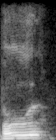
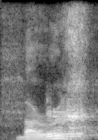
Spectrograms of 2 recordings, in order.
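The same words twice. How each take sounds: First: The final sound is a plain hard k. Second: The final sound is a raspy throat sound. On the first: The speaker calls it wrong. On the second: The speaker calls it right.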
